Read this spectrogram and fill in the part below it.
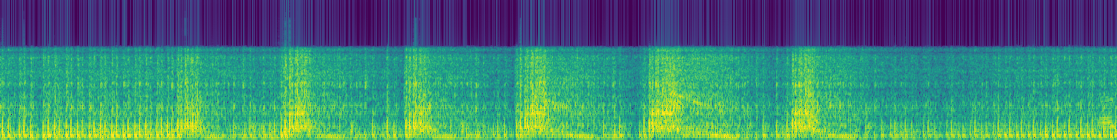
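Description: A Can-Am Spyder with a Yoshimura exhaust revs hard several times over a steady idle, each throttle blip rising to a loud bark before falling back.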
